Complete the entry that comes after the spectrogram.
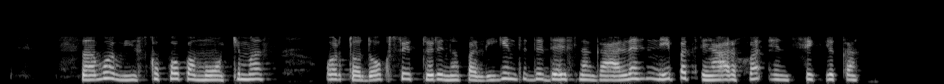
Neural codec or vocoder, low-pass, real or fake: codec, 16 kHz, 8 kbps, FreqCodec, larger model; 3.6 kHz; fake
